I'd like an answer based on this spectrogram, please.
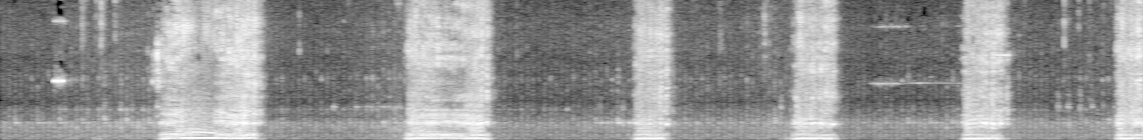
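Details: Lioness roaring: a series of deep, powerful roars, the first two long and rumbling, the rest shortening into clipped grunting bursts about every second, separated by quiet pauses.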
